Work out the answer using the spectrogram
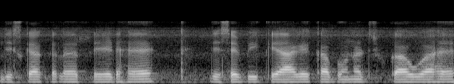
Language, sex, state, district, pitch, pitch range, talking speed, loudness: Hindi, male, Jharkhand, Deoghar, 120 Hz, 115-120 Hz, 160 wpm, -19 LUFS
